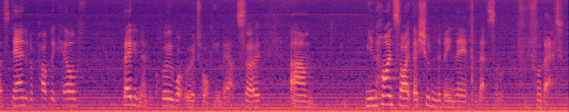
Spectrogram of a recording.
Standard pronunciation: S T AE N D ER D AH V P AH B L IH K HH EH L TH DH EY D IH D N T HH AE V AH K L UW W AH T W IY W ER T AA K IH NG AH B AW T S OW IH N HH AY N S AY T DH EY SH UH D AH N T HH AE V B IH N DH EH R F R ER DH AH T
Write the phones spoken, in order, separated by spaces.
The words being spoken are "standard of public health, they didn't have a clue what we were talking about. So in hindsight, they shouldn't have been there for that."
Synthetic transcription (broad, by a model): S T AE N D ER D AH V P AH B L IH K HH EH L TH DH EY D IH D N T HH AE V AH K L UW W AH T W IY W ER T AA K IH NG AH B AW T S OW IH N HH AY N S AY T DH EY SH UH D N T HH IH V B IH N DH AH R F R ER DH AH T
